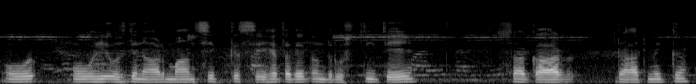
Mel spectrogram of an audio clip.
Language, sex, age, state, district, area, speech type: Punjabi, male, 18-30, Punjab, Amritsar, rural, spontaneous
